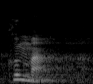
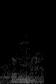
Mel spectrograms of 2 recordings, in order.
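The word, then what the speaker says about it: Gunma: How do you say it in Japanese? Kunma. Kunma. Okay. Kunma.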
